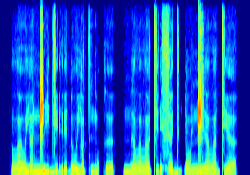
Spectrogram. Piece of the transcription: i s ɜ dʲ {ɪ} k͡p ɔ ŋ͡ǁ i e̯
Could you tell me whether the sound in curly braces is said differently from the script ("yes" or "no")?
yes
